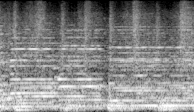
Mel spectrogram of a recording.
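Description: Old-time polka band playing live, led by a concertina holding sustained chords over a steady beat.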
